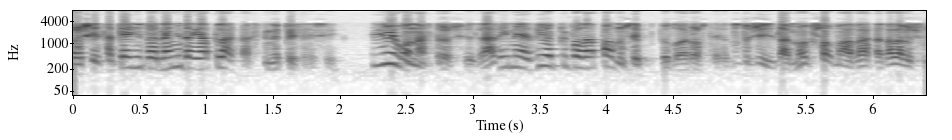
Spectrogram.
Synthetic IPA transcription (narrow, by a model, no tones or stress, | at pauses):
osiθɐpʝɐɲit̪oene̞ɲind̪ɐʝɐplɐkɐ̰st̪inepiθe̞̰sḭ | ʎiɣo̞nɐst̪ɾosiðilɐðimeðioepipe̞ðɐpɐnose̞ːpi̥pe̞ðoɾo̞st̪eɾḭðot̪o̞sizit̪ɐmeo̞çisomɐðɐkɐt̪ɐlɐves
